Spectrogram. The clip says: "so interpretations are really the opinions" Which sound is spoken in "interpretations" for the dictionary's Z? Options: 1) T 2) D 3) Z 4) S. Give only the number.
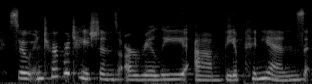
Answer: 3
